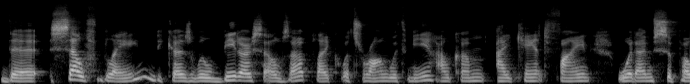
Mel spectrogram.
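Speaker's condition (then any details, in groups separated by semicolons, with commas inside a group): No condition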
